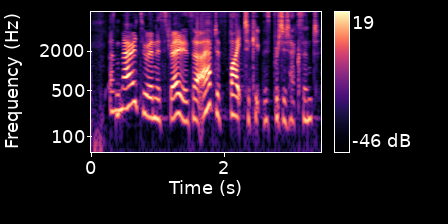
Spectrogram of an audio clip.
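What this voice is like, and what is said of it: Strong British accent. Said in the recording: “just long enough to keep the amazing British accent ... You've got it strong though”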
